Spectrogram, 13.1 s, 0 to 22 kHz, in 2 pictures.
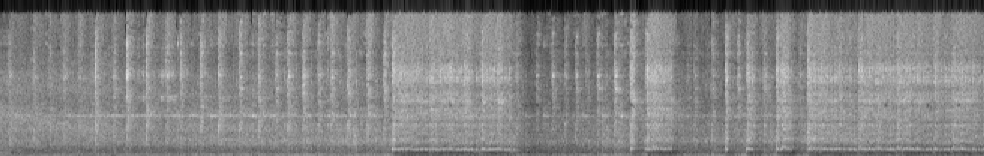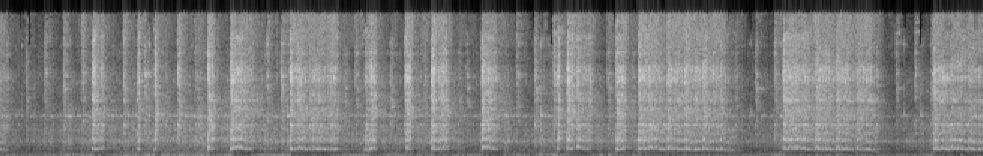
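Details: STIHL FS56 two-stroke trimmer at idle: a loud, steady high-pitched screech over the raspy idle comes and goes, apparently from the clutch area, and the trimmer head turns at idle when it should not.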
